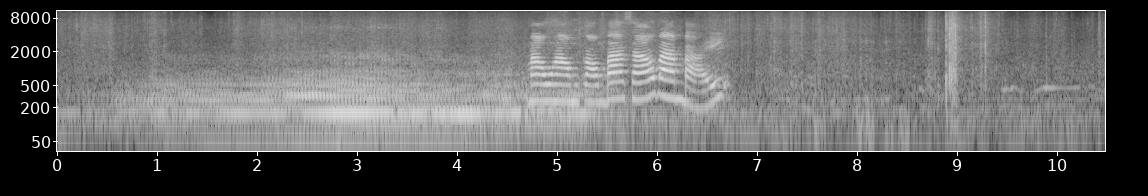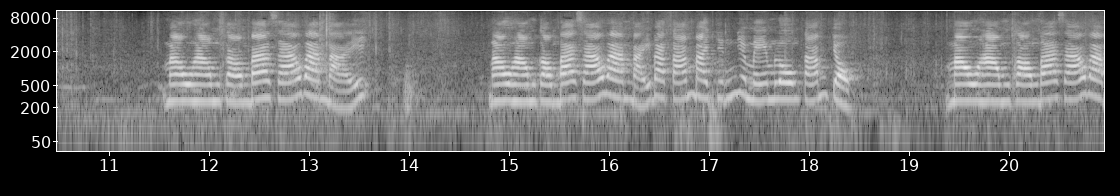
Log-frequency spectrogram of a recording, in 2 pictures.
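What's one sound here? Plastic bags rustle and crinkle as they are handled.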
